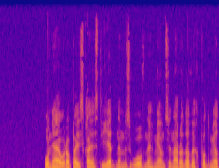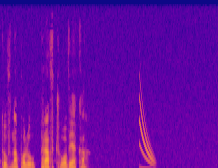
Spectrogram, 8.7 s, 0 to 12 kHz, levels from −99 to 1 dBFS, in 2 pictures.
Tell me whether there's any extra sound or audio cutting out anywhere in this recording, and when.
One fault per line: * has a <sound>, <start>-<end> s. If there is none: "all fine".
* has a chirp, 7.2-7.5 s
